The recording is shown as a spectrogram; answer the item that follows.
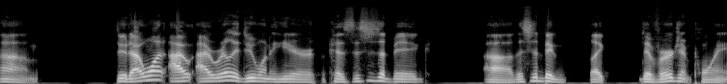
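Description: A man talks at a fairly slow pace with a medium pitch. He has an ordinary speaking voice with ordinary pitch variation. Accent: American. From US South. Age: 40s. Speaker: pastor. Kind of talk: casual chat.

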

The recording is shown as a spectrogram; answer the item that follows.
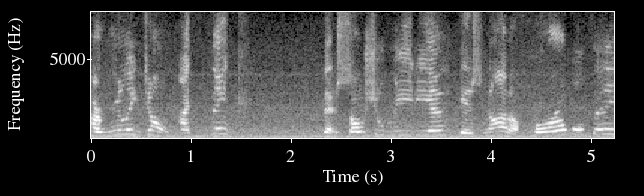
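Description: There is noticeable background noise as a woman speaks at a fairly slow pace. Her pitch is fairly high. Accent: American. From Southern California. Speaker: veteran truck driver. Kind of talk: interview.

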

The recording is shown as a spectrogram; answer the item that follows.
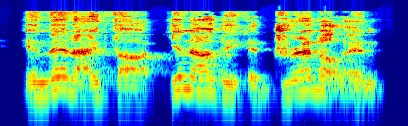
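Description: A man talks with very wide swings in pitch. Vocal fry creeps into his voice. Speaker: Rotarian and recreational cyclist. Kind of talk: casual interview.

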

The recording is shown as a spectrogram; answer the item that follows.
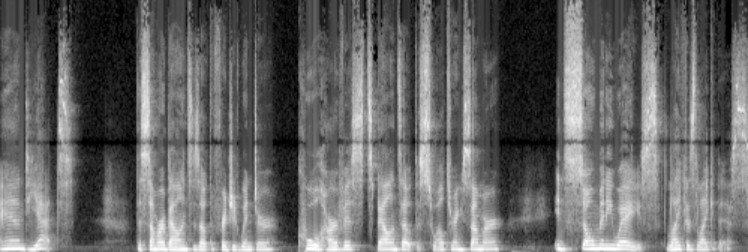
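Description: The recording is very clean, with a silent background. A woman speaks at a fairly slow pace with a fairly high pitch and monotone, flat intonation. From Southern Alberta, Canada. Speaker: podcast host. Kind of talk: scripted narration.

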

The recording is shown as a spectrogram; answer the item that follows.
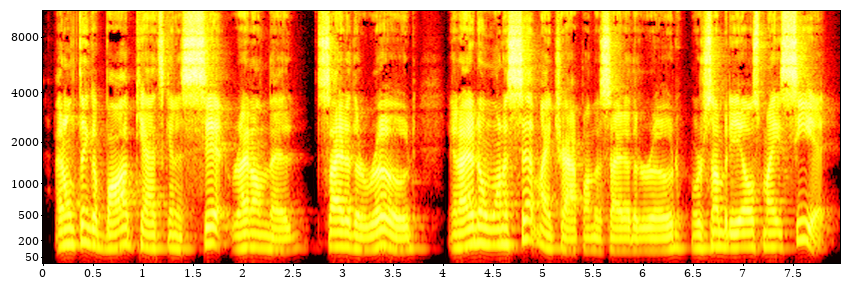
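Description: A man with a Pacific Northwest accent speaks at a fairly quick pace with hardly any pauses. His fairly high voice has a bright, sharp tone. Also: ordinary pitch variation. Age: 20s. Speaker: trapper and podcast host. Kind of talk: solo podcast talk.

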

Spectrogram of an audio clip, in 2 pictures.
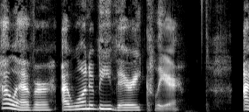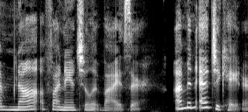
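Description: A woman with a normal speaking voice, medium pitch, lively intonation and a moderate pace, on a very clean recording with a silent background. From small-town US. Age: 40s. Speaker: podcast host, personal finance educator. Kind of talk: scripted narration.

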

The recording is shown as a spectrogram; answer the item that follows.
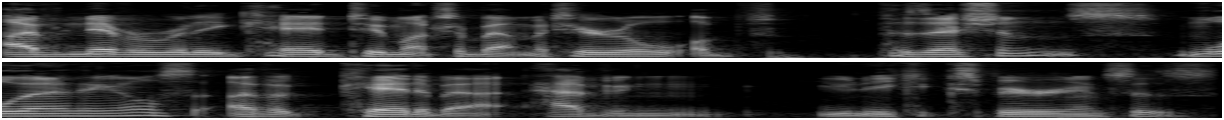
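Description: Very fast speech with ordinary pitch variation comes through in a very clean recording with a silent background. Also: man, fairly low pitch for a man. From rural Western Australia. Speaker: former adult film performer. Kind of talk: casual interview chat. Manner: clear enunciation.

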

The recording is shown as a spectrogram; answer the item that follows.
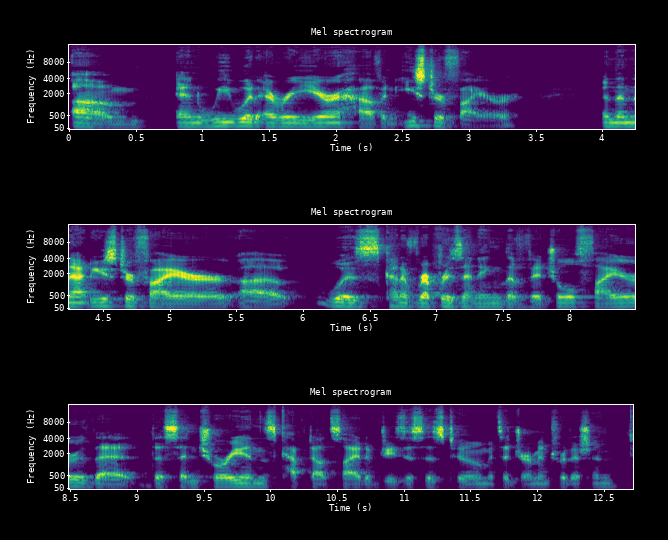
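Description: In an American accent, a man with an unremarkable speaking voice talks at a fairly low pitch, keeping a moderate pace and fairly even intonation. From Western Wisconsin, La Crosse. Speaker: playwright. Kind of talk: casual interview.

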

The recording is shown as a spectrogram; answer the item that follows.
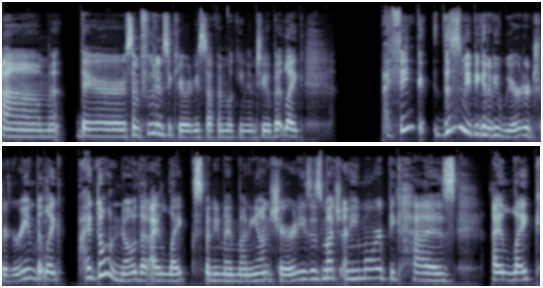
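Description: On a very clean recording with a silent background, a woman uses an ordinary speaking voice at a medium pitch, with ordinary pitch variation and a moderate pace. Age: 40s. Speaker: life coach and podcast host. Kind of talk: solo podcast monologue, Q&A. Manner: reflective, conversational.

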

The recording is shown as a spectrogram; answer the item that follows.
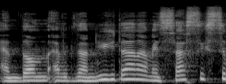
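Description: A woman with a Flemish accent speaks at a fairly slow pace. Her fairly low voice is somewhat breathy. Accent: Flemish Dutch. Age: 60s. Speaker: writer and theatre maker. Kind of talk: live interview before audience. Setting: stage with audience. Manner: halting.

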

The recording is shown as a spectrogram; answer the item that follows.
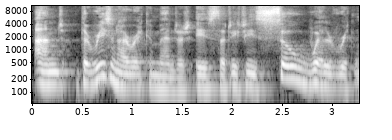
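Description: A woman with an Irish accent at a fairly quick pace. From Ireland, River Barrow area. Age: 70s. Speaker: journalist and radio broadcaster. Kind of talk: interview.

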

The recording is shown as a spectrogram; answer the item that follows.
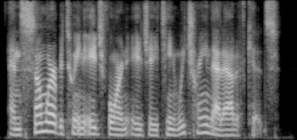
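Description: In an ordinary speaking voice, a man talks at a fairly quick pace with lively intonation, in a dry, close sound with no echo and a very clean recording with a silent background. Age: 50s. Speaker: math educator and author. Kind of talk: interview.

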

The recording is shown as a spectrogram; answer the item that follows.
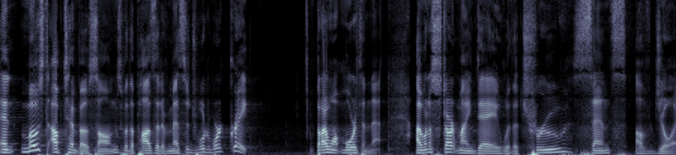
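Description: A man talks at a medium pitch with an American accent and lively intonation. His tone is bright and sharp, on a very clean recording with a silent background. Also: moderate pace, big swings in loudness. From western Pennsylvania, US. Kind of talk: faith-based monologue.

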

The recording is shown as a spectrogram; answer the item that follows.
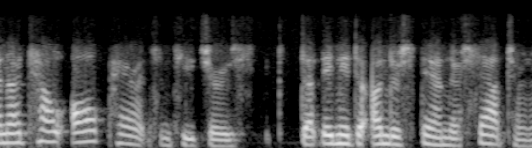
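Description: The speaker uses an unremarkable speaking voice at a moderate pace with ordinary pitch variation. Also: woman. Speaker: astrologer. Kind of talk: interview. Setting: phone call.

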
